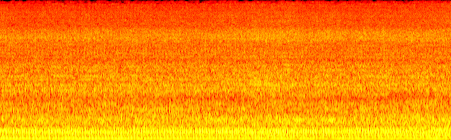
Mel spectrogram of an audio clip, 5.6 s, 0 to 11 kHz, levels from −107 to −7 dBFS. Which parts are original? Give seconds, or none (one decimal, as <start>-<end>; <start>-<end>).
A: none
